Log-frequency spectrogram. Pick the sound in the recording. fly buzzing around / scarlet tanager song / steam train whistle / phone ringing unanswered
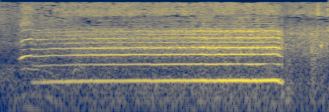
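steam train whistle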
